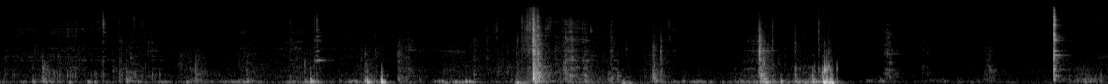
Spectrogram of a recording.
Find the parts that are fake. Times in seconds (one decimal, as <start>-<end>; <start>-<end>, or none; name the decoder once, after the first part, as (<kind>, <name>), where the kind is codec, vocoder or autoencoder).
none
